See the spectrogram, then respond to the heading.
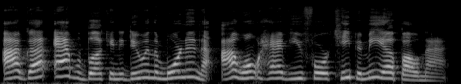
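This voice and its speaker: A stern farm pony big sister acted by a woman scolds. The voice is high, bright and bossy, like a storybook country girl. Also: animated, a little fast. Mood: irritated. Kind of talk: fan audiobook character acting.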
